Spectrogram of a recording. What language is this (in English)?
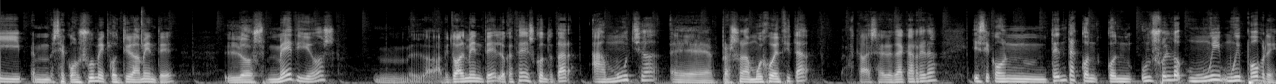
Spanish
